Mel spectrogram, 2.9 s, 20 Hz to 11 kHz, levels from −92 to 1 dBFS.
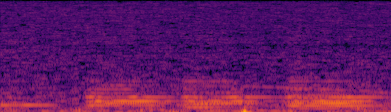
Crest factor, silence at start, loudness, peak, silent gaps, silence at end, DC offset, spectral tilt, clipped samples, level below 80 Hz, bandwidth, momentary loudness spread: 20 dB; 0 s; -37 LUFS; -14 dBFS; none; 0 s; under 0.1%; -6 dB/octave; under 0.1%; -42 dBFS; 11 kHz; 9 LU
